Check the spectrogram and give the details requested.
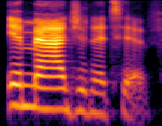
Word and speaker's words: imaginative: Creative which would be imaginative imaginative imaginative no this one notice imaginative I put the a right here that's our accent which means this T is now pronounced as a t again whether it's so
